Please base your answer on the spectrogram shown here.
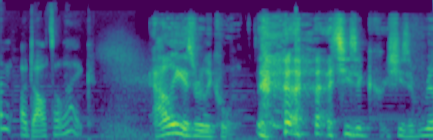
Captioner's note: laughs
